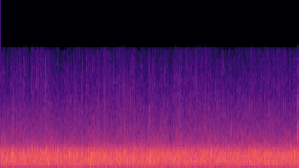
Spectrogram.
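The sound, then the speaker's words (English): A steady burst of audience applause, dense and fairly loud, many hands clapping in a continuous wash of sound without voices standing out, holding at an even level throughout. “Oh, that's getting some that's getting some applause.”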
